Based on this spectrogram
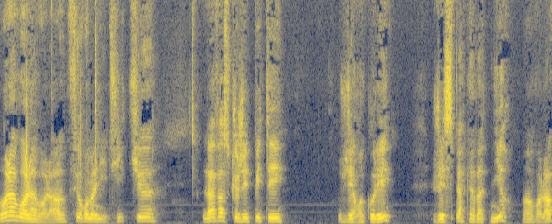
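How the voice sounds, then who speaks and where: With a fairly high pitch, a man speaks at a moderate pace with ordinary pitch variation and long, frequent pauses, in a very clean recording with a silent background and a dry, close sound with no echo. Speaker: YouTuber, lamp collector. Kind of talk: casual vlog review. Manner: hesitant, many fillers.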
